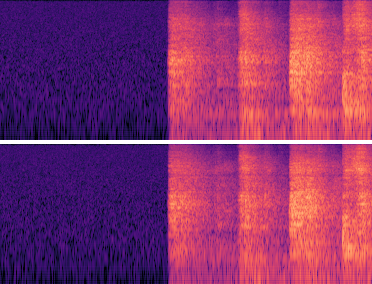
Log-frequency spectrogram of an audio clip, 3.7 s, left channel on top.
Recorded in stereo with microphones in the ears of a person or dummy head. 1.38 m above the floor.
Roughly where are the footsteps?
Centre.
